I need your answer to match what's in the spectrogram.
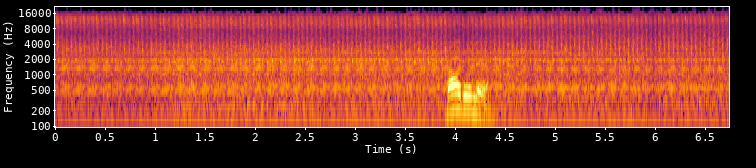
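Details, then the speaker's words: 2017 Peugeot 208 1.2 three-cylinder, noise that grew louder over time: steady run with a constant whirring whine that persists with both accessory belts removed, loudest at the timing cover near the tensioner. Points to a worn timing belt. "Pessoal, o barulho tá muito forte aqui, ó, nessa tampa."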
